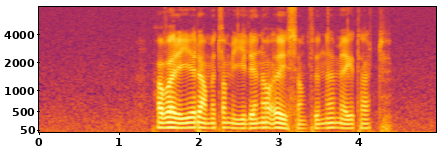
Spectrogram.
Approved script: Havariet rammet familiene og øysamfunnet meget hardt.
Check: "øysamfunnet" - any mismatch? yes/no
no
